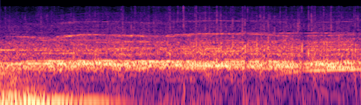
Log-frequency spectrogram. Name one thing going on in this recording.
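A live band's last chord rings out and stops.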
